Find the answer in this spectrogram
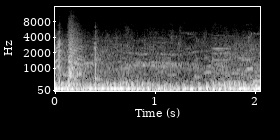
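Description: Small motorcycle engine of a tricycle running steadily, a low, fast-pulsing hum.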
